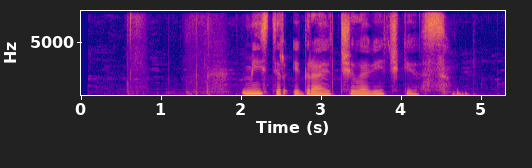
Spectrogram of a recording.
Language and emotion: Russian, neutral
